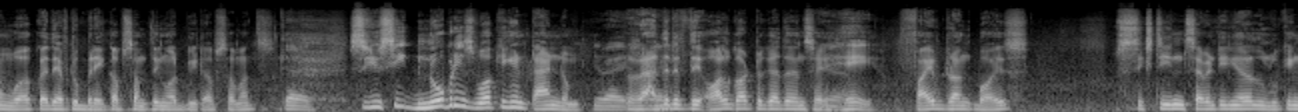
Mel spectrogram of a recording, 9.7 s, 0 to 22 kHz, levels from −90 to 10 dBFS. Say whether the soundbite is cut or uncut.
uncut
